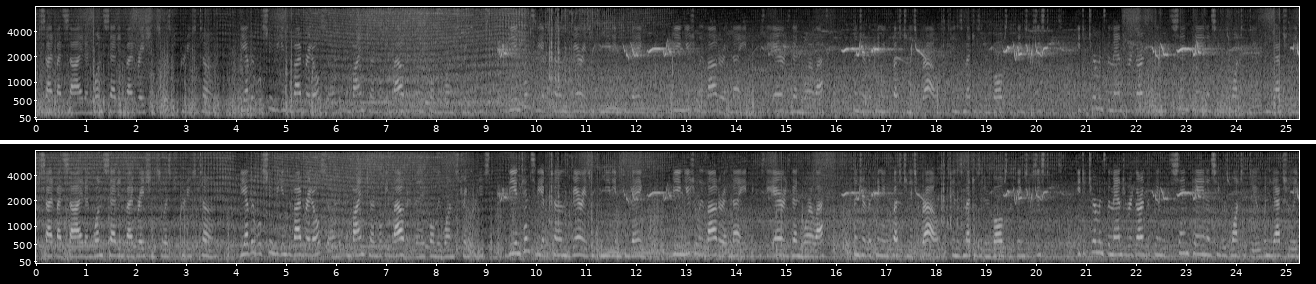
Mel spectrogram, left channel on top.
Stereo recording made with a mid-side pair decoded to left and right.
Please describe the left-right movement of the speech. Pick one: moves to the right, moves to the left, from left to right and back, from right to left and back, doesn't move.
doesn't move.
